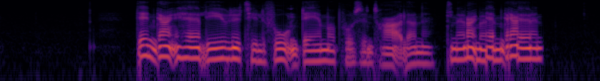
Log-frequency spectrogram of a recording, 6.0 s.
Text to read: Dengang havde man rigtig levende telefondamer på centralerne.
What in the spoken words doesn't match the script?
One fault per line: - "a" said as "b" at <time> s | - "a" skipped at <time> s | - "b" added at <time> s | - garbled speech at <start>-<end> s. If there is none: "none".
- "man rigtig" skipped at 2.0 s
- garbled speech at 4.4-5.4 s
